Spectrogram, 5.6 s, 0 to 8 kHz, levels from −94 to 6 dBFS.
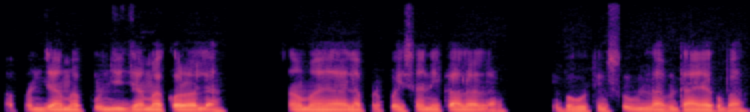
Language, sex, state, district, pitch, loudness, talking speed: Bhojpuri, male, Bihar, Saran, 105 Hz, -22 LUFS, 160 wpm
